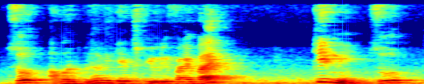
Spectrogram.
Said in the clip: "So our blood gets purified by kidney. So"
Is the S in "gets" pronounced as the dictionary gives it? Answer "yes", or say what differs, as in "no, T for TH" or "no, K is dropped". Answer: yes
